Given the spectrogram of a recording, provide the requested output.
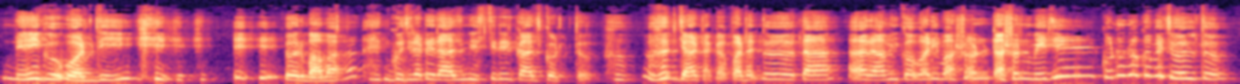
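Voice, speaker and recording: A man voicing a poor, grieving village mother in a tearful, halting storytelling performance with a rural Bengali accent. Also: sits high, gravelly, full character voice. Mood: sobbing, pleading. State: crying.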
